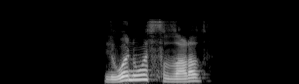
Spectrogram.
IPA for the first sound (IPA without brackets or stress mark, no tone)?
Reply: ð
